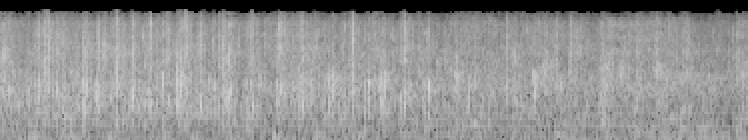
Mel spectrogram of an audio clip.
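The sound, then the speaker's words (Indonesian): An audience at a religious lecture applauds loudly, with dense, continuous clapping from many hands that holds steady for the whole stretch. “Jadi tepuk tangan sing banter, enggak usah malu-malu.”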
